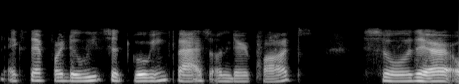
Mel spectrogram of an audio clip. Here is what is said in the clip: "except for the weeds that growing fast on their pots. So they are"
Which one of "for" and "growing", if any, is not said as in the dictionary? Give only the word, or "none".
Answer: growing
